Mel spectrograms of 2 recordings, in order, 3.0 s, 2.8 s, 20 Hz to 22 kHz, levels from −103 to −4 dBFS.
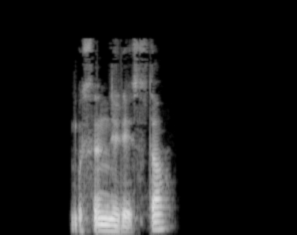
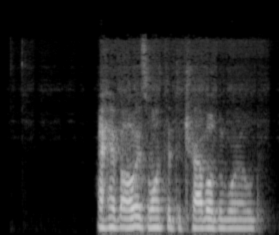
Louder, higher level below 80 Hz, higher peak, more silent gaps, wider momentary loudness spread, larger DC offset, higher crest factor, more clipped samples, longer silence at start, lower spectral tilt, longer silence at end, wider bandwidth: first, -22 LUFS vs -30 LUFS; first, -54 dBFS vs -70 dBFS; first, -6 dBFS vs -12 dBFS; neither; first, 15 LU vs 9 LU; neither; about the same, 20 dB vs 20 dB; neither; second, 0.7 s vs 1 s; second, -6 dB/octave vs -7.5 dB/octave; first, 1.3 s vs 0.2 s; about the same, 11.5 kHz vs 11.5 kHz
